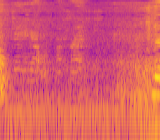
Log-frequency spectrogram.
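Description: Mostly speech: faint, quiet talking over a steady low hum, then a woman's voice starting clearly near the end.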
